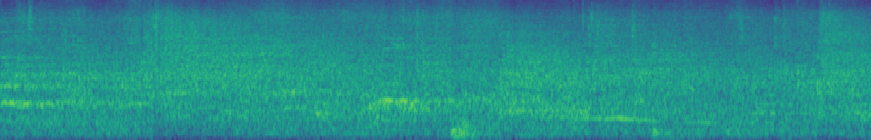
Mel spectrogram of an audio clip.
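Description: Ice hockey play in a rink: a few sharp clacks of sticks and puck and a heavier thump about two seconds in, over steady rink noise, with faint shouting voices.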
